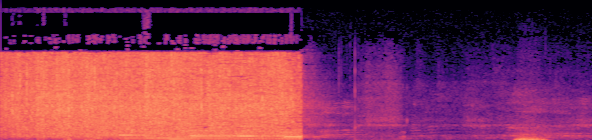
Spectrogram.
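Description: An audience at Myeongdong Cathedral claps together at the close of a regular weekday Bible study meeting, giving thanks to the Trinity and Mary. The dense, steady burst of applause lasts about three seconds, then stops abruptly, leaving near-quiet with a brief low thump.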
